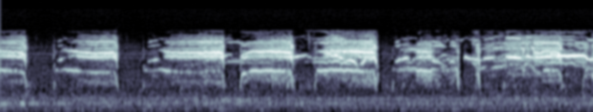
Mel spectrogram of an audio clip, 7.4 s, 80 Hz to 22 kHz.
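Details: Peregrine falcon chicks at Termika Żerań, Warsaw, Poland, begging for food from the feeding mother, 15 July 2022; repeated hoarse screeches in about seven bursts, some rising in pitch, with short gaps between.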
